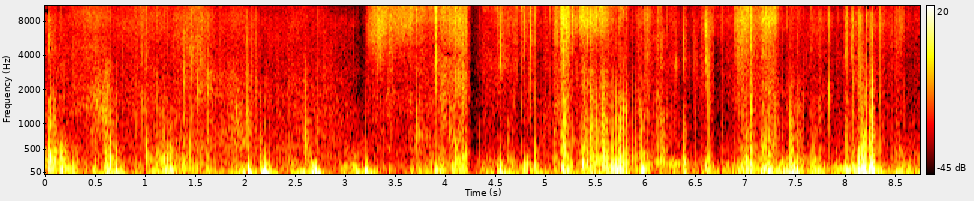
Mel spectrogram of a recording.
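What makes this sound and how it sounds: Long painted acrylic nails scratch and rub a soft grey microfiber towel draped over a Blue Yeti microphone, at fast and slow paces. The result is a dense, muffled run of low, thumpy scraping and rustling, with almost no bright content and no speech.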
